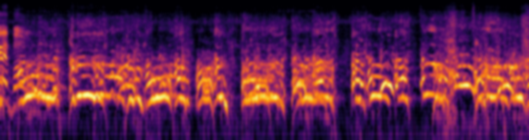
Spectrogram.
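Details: Bluetick and black and tan coonhounds training on raccoons bay in repeated bursts of arched, harmonic bawls, each volley about a second long, separated by short silences.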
